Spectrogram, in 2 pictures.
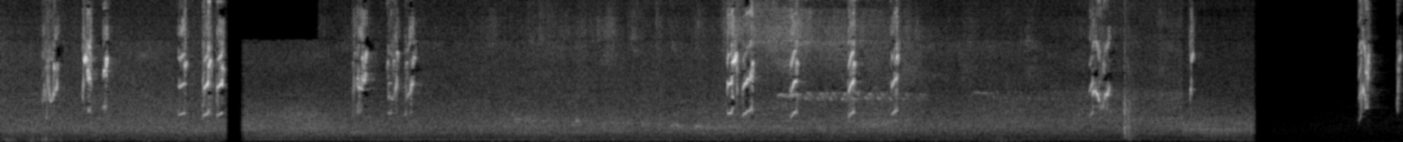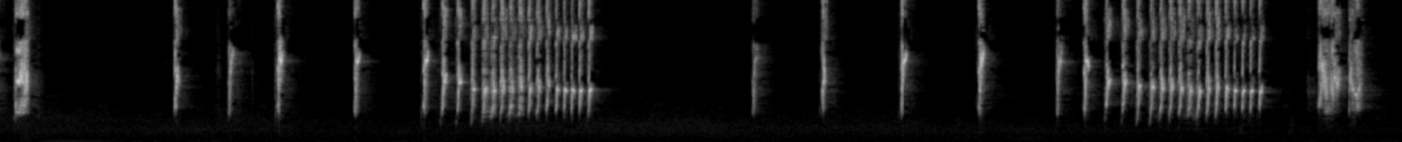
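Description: Lovebirds chirping: short, high chirps, at first over a steady background hiss that cuts off abruptly about halfway through. After that, single chirps come on silence, with two quick runs of rapid chattering chirps near the end.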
